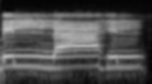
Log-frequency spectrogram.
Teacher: बिल्लाहिल में लाम को बारीक पढ़ेंगे क्योंकि जेर आ रहा है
